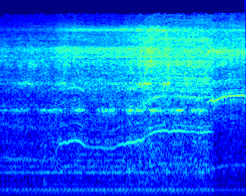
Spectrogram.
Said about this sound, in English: She uses a coring device attached to a cordless drill. Easy peasy.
